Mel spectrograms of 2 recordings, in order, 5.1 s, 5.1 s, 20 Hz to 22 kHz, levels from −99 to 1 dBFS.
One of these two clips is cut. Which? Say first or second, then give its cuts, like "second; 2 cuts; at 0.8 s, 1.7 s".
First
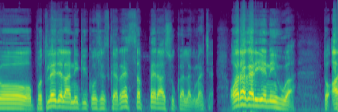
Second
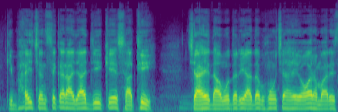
first; 1 cut; at 3.3 s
